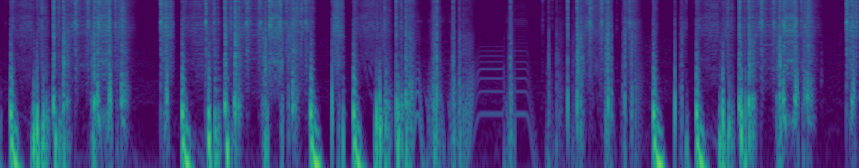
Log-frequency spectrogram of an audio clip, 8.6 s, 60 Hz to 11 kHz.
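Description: A 140 BPM drum loop played through Bitwig Studio's Delay+ effect, its delay time modulated by a curve so the beat is chopped into stuttering, glitchy fragments with short gaps. The glitch changes character as the device's update rate is changed. About five seconds in, a brief buzzy pitched tone sounds.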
